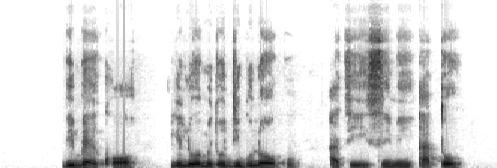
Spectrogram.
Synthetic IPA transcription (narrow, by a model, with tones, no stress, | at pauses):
bi˦bɛː˦˨kʰɔ˨˦ | li˦lu˦o˧mĩ˧to˦di˧bu˦lɔ˦˨kṵ˨ | a̰˨ti˧i˨sĩ˧mĩ˧a˦to˦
